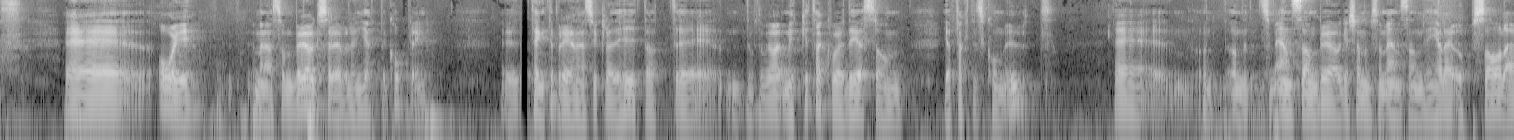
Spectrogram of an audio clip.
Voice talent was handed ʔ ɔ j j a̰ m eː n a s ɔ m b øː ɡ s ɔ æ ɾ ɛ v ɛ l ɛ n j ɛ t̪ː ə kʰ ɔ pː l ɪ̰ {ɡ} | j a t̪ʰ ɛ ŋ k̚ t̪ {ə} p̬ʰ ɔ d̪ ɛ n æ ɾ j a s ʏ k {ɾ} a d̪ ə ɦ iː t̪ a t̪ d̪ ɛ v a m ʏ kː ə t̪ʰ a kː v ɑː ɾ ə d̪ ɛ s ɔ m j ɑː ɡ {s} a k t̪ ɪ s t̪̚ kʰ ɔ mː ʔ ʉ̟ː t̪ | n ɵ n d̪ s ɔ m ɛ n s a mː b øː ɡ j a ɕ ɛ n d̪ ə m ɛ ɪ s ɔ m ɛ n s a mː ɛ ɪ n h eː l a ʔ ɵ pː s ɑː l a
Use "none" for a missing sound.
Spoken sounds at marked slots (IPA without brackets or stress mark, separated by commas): ŋ, ə, l, f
